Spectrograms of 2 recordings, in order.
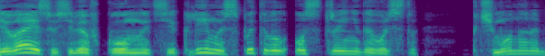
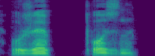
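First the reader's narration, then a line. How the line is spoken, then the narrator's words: Quiet reminder. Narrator (Russian): Лидия тихо напомнила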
